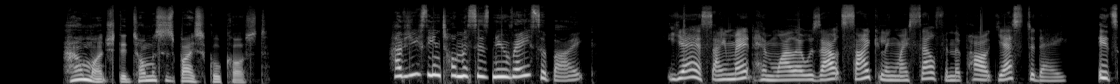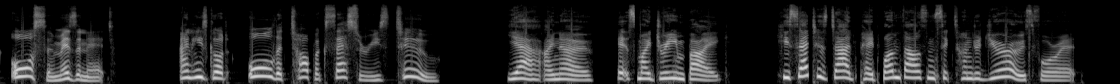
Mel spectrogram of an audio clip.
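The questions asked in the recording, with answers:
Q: How much did Thomas's bicycle cost?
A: €1,600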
